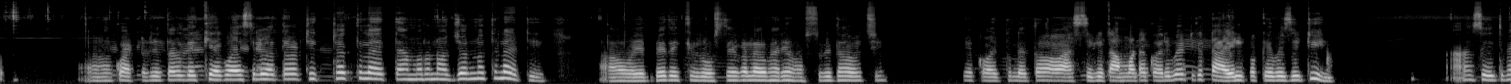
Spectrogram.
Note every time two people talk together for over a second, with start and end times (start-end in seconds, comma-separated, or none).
0.9-3.5, 10.0-11.9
